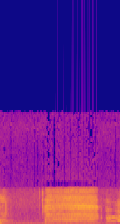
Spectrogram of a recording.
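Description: Steady hiss over a telephone line, starting abruptly about a second in after a near-quiet pause and cutting off just before the caller speaks again.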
